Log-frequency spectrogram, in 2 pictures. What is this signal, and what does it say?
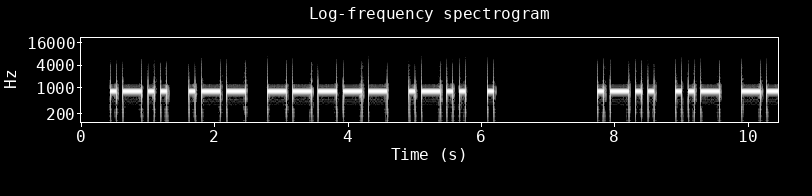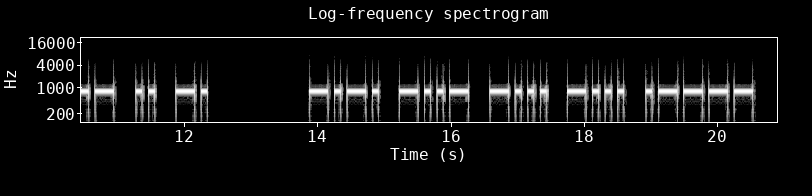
Morse code, heard as a keyed tone, about 13 wpm, 800 Hz. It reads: LW0LE LUOIN CXBB1
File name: CW / DET / 1 6 1500C S C 12wpm 3533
